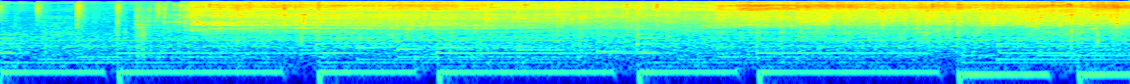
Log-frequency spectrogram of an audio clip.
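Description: Salted, washed shrimp frying in hot oil and ghee in a creamy prawn curry, a steady close sizzle running alone throughout with a low rhythmic hum underneath.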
